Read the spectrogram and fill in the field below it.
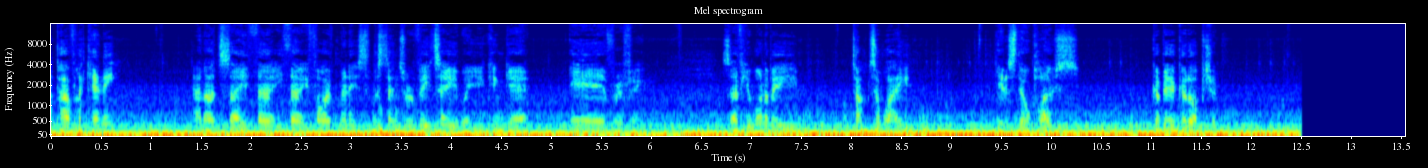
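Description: A car engine hums steadily inside the cabin.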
